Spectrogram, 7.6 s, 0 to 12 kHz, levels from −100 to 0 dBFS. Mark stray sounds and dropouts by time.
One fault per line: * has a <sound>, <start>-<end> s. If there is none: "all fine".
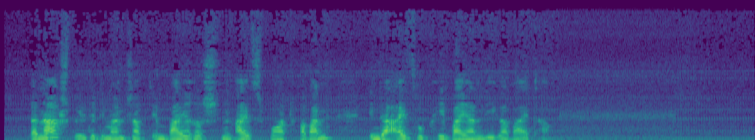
all fine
